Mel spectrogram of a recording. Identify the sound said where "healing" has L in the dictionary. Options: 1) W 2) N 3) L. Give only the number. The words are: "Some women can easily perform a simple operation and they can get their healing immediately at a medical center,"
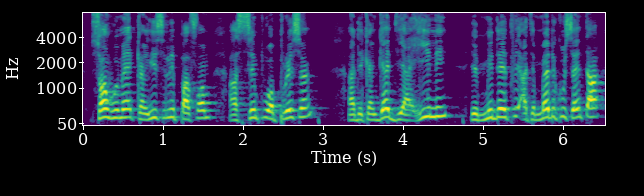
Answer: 2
